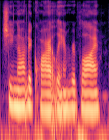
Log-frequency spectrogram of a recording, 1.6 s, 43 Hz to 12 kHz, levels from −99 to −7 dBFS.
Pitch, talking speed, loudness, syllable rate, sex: 150 Hz, 185 wpm, -18 LUFS, 5.6 syllables/s, female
